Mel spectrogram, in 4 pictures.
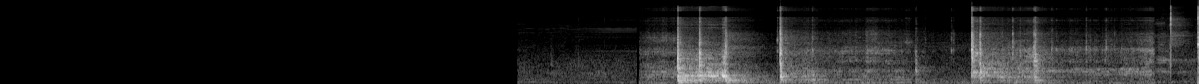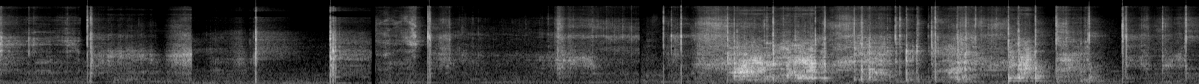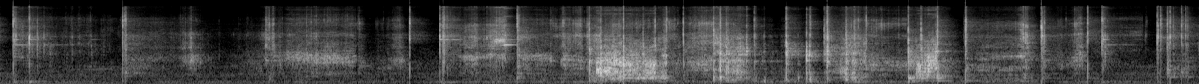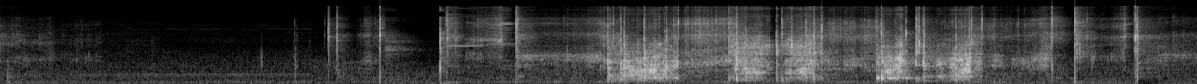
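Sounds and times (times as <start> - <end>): fingerboard scraping and grinding: 6.4 - 9.2, 9.8 - 14.6, 15.5 - 37.0, 40.4 - 47.9.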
